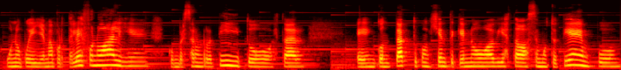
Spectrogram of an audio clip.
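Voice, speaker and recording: Music plays behind a woman who speaks very slowly in a calm tone. Her pitch is medium and her intonation fairly even. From South America. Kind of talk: casual talk to camera. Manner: calm, encouraging.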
